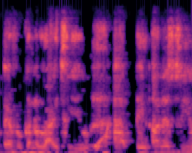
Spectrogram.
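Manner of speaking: normal talking voice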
